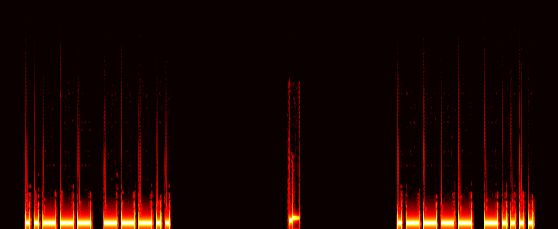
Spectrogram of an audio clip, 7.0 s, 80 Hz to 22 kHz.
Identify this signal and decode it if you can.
Morse code, heard as a keyed tone, about 22 wpm, 700 Hz. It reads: 28 16
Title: Numbers - 2-Digit 22wpm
